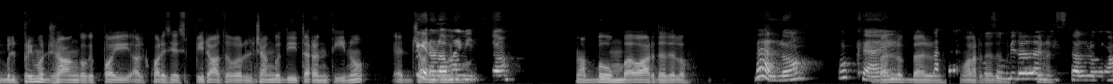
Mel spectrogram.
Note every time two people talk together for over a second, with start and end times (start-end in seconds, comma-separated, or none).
8.7-10.5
